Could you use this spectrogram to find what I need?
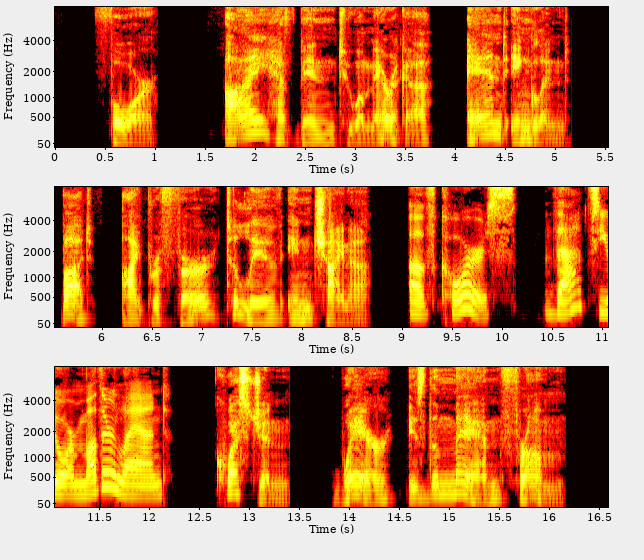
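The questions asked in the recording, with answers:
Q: Where is the man from?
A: China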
